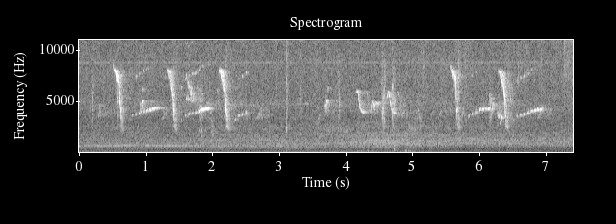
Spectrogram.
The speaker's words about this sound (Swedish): Talgoxen i sig är, är, inte en sån här som, som härmar andra fåglar. Nej, men den kan variera sin egen sång mycket.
